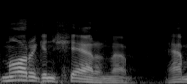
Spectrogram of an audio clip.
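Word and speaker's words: Morgenstjerne: steerer good evening Miss Morgan Shar am I pronouncing it right Morgan Shara that's right Mr Bergen you pronounced it perfectly well thank you morning Shana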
